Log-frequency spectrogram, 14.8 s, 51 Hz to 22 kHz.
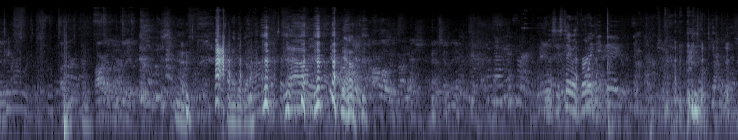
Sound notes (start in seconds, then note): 1.0 quiet chatter; 7.8 laughter; 11.3 chatter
